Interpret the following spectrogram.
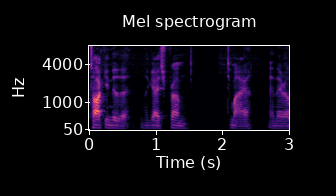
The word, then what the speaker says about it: Tamiya: between Tamiya and EVGA, they put up pretty much everything.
